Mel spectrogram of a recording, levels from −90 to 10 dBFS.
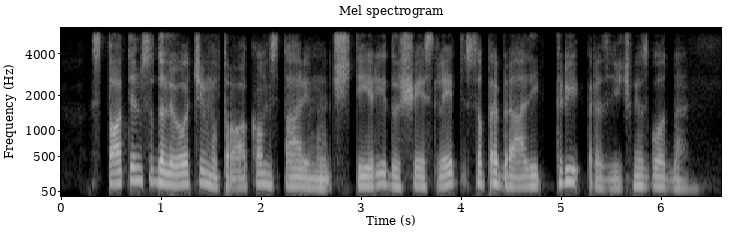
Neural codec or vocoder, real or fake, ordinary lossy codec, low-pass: codec, 44.1 kHz, 2.6 kbps, DAC; fake; none; 5.4 kHz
